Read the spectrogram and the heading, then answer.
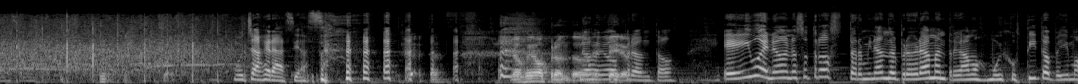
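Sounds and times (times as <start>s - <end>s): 
group applauding: 0.0s - 3.0s
speech: 1.0s - 10.7s
laughter: 3.2s - 5.8s.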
